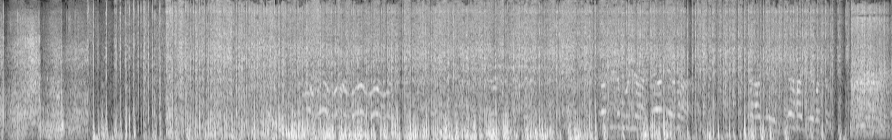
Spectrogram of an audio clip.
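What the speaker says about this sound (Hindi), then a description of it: "ये अब हमारा सबसे बड़ा बम एटॉमिक सालसा बम है।" Large Atomic Salsa firecracker bomb set off during Independence Day fireworks celebrations in the USA, a loud sustained barrage of dense crackling bursts and booms running nearly the whole time, with voices faintly underneath.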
